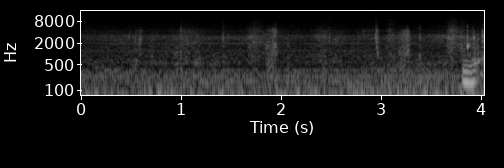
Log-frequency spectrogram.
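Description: Quiet outdoor ambience with a few faint soft ticks and rustles. A voice begins just before the end.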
